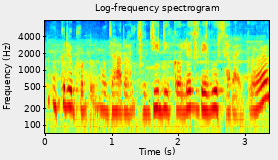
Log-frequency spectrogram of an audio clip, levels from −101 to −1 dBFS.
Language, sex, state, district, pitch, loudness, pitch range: Maithili, female, Bihar, Begusarai, 205 Hz, -16 LUFS, 190-215 Hz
